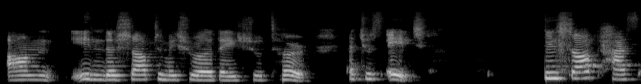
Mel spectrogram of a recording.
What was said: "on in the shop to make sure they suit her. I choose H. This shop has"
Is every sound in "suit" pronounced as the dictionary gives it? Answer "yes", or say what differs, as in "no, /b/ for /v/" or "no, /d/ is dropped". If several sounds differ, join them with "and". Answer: no, /ʃ/ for /s/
